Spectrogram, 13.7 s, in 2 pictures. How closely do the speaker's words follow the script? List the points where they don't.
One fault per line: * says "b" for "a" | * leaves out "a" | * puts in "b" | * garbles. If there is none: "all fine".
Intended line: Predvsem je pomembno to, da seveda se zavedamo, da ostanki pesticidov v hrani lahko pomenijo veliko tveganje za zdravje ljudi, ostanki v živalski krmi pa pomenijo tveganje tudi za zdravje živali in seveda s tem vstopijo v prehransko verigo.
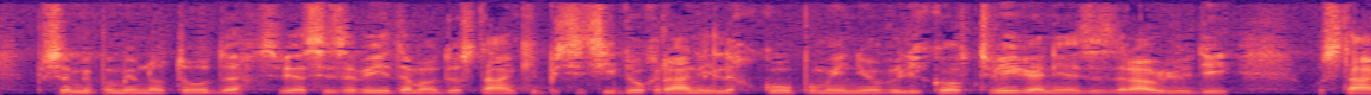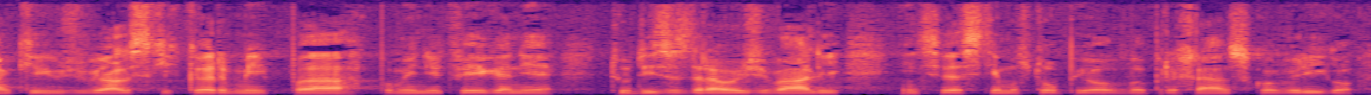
all fine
